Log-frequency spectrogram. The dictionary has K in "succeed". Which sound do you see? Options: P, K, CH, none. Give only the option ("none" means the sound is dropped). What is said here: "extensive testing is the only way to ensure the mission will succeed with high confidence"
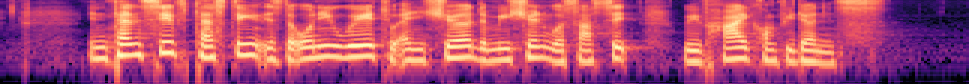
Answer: none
